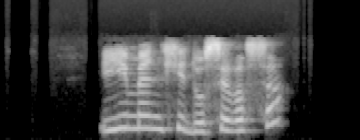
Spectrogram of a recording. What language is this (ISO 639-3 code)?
kab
